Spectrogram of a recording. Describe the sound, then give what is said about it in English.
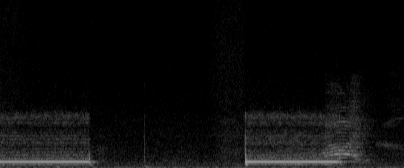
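Two long, steady electronic telephone tones, each about a second, separated by a pause of roughly a second and a half, heard clearly with no one talking, while dialing a very long phone number. “We schedule a time to talk, and he sends me the longest phone number I've ever seen.”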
